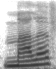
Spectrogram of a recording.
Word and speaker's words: Malav: From Malav Cocktail, who wants to know what your communication background is besides radio. She also says you're wonderful. Oh, thank you. Malav like Olive. That's how you pronounce his name, and that's what was said to me.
